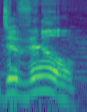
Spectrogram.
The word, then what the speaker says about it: De Vil: uh the horus character said it spelled devil but pronounced deville you know clunker of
